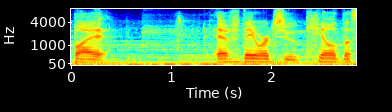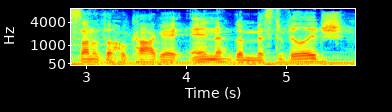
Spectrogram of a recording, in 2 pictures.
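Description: A man's voice: mid-range voice, steady tone, slow, fairly bright tone. A man with a sore throat reviewing an anime episode in a casual, rambling way, full of fillers and restarts. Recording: faint background music.

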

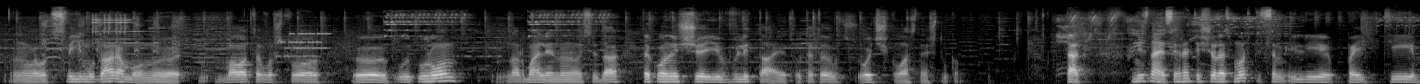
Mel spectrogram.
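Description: Slightly hoarse man giving chatty gameplay commentary. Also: fairly low pitch. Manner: chatty, thinks aloud, frequent restarts and throat clearing. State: slightly hoarse from a sore throat. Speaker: gaming YouTuber.

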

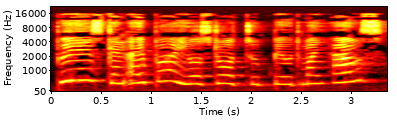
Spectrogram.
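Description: A woman's voice: extremely high pitch, takes it slowly, voice pushed up. A woman voicing a polite but plucky little male pig in a storybook, with emphatic, childlike delivery. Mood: polite, eager.

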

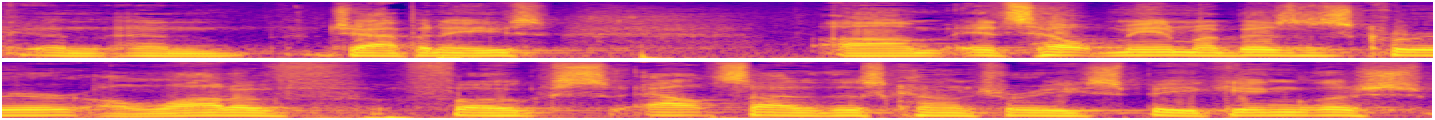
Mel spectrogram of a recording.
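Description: A middle-aged man speaks at a podium microphone in a committee room. He explains a bill at an even middle pitch and keeps stopping for fillers and restarts. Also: rough recording. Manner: halting, many fillers and restarts. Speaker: state legislator presenting a bill. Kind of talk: committee testimony.

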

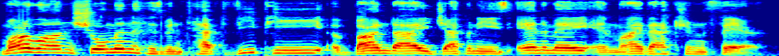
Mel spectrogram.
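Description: A man's voice: mid-range voice, a little mellow. A man in his thirties hosting a dramatic reading of old online posts with spoken asides, theatrical and emphatic, recorded in a small room at home. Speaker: host.

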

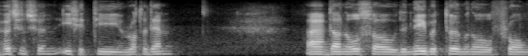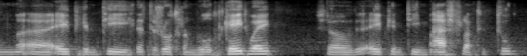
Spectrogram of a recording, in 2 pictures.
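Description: A middle-aged Dutch-accented man presents over a headset on a video call. His voice has a bright, forward edge at a mid pitch. He pauses often with ums and restarts his sentences. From Netherlands. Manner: hesitant, many ums and restarts, non-native phrasing. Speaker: conference presenter, terminal IT director. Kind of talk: online conference presentation.

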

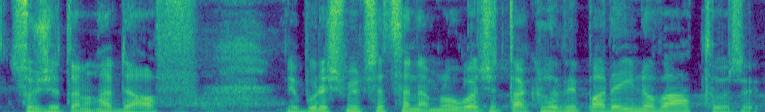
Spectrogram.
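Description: A man's voice: fairly high pitch, a little mellow, lightly acted. A man voicing a cool, hard-to-please rival robot inventor in a storybook reading, pedantic and dismissive. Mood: dissatisfied.

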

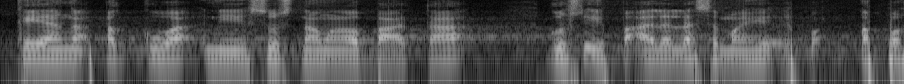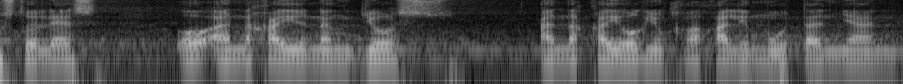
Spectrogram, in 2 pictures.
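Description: A man's voice: on the high side, little pitch movement, a little fast, warm tone. A middle-aged Filipino man, a priest giving an earnest, emphatic homily at a stand mic in a large church, switching between languages. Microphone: stand mic at pulpit. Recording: reverberant church hall.

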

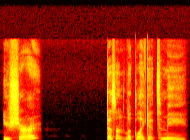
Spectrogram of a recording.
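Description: A woman's voice: fairly high pitch, slow pace, no echo, studio quality. A woman playing a sweet, menacing yandere wife. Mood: doting. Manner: sweetly coaxing, turning quietly menacing. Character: possessive yandere young wife, sweet but controlling. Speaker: voice actress. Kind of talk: ASMR roleplay audio drama.

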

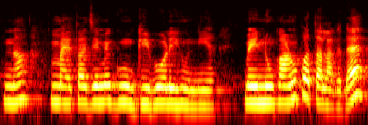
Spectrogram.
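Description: Woman doing a sulky aunt, real high voice, taunting, all hurt feelings. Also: moderate pace, lo-fi sound. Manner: taunting, complaining, rhetorical questions. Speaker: sister-in-law of the mother. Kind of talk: family skit acting.

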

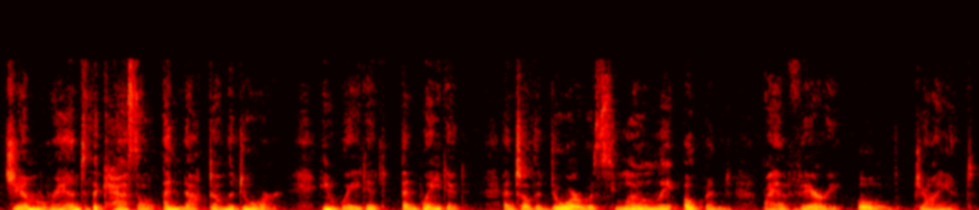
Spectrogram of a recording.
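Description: A middle-aged woman reading a picture book aloud to children in expressive narration, recorded in a room at home. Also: on the low side, takes it slowly, creaky. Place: small indoor room at home.

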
